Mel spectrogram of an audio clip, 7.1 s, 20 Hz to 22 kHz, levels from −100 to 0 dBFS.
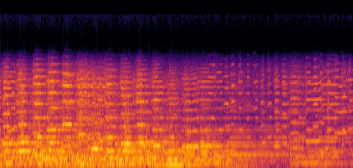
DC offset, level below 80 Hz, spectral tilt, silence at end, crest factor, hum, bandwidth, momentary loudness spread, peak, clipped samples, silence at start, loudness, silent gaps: under 0.1%; -32 dBFS; -7.5 dB/octave; 0 s; 16 dB; none; 6.6 kHz; 13 LU; -4 dBFS; under 0.1%; 0 s; -18 LUFS; none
